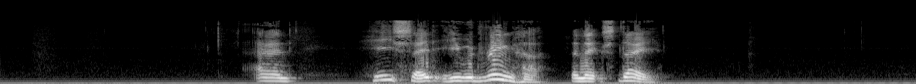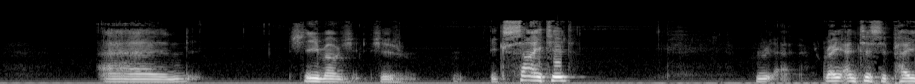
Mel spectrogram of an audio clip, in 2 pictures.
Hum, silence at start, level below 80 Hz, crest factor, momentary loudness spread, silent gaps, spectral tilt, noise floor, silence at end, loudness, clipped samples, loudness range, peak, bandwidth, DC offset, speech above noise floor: 50 Hz at -35 dBFS; 2.55 s; -36 dBFS; 14 dB; 18 LU; none; -6.5 dB/octave; -37 dBFS; 0 s; -12 LUFS; 0.1%; 11 LU; 0 dBFS; 8.2 kHz; under 0.1%; 26 dB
